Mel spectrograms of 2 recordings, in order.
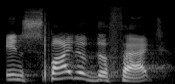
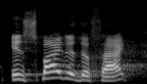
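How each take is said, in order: Both takes have the same delivery.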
